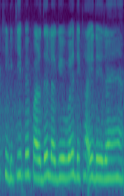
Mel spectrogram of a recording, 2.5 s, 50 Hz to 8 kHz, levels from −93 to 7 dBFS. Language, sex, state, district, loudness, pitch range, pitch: Hindi, female, Bihar, Vaishali, -24 LUFS, 250-275 Hz, 255 Hz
